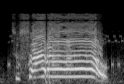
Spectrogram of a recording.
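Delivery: drawn-out high shout; loud, high, stretched call. Acted. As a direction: holler the name out long and loud. Calls out a game character's name.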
